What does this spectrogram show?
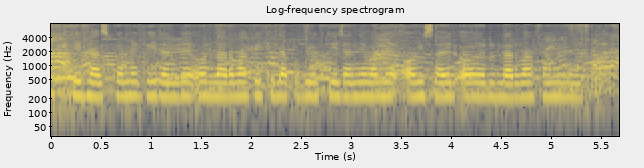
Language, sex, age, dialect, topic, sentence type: Hindi, female, 56-60, Awadhi Bundeli, agriculture, statement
